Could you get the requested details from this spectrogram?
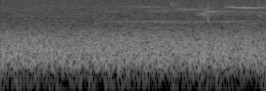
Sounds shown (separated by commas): Varied Thrush song, warbler song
